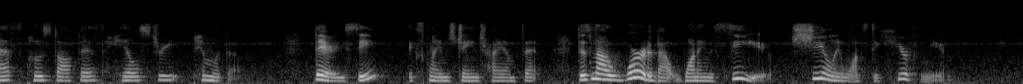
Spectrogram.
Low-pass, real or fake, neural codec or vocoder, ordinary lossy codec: 7.2 kHz; real; none; Opus, 32 kbps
